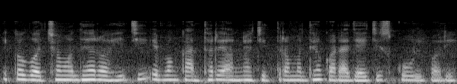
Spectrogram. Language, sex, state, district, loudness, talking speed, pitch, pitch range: Odia, female, Odisha, Khordha, -15 LUFS, 155 wpm, 200 Hz, 195-215 Hz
